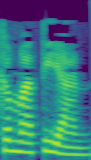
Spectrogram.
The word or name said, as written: kematian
